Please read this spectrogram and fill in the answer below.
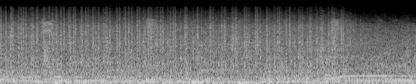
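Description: Machine guns on a half-track's multi-barrel mount firing in sustained rapid fire, shots following each other in a fast continuous rattle.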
